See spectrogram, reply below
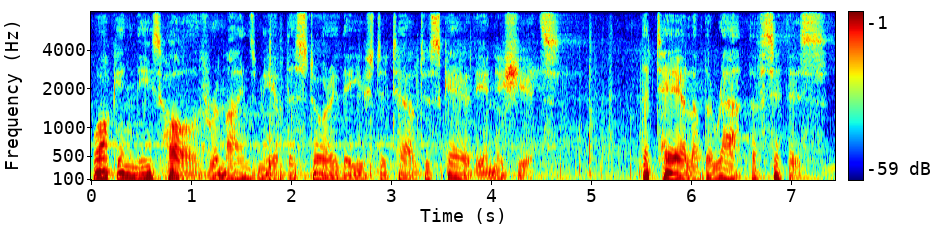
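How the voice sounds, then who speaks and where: A man voicing a somber, reflective assassin in a game, speaking gravely in scripted inner narration. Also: sits low, moderate pace, lightly acted. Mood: brooding. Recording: very noisy game audio with ambience.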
